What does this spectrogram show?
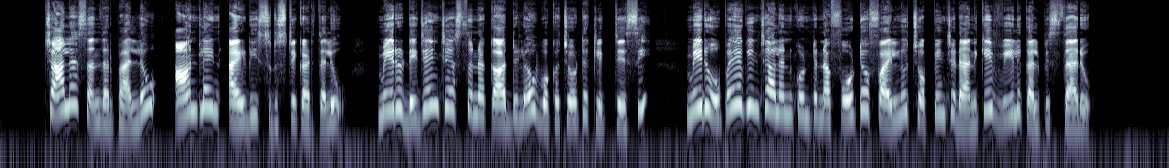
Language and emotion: Telugu, neutral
